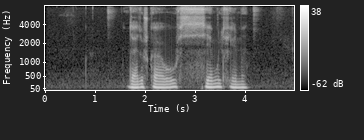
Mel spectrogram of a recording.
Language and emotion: Russian, neutral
